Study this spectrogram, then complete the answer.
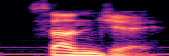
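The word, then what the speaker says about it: Sungjae: I did not want to try to pronounce Im's first name and botch it. Sanjay M. Yeah, it's easy. Sanjay.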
